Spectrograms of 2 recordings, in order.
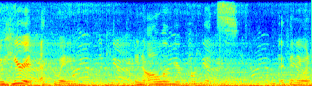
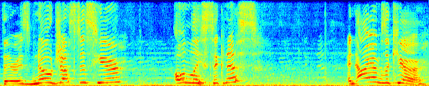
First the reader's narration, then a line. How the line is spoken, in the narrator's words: she yells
